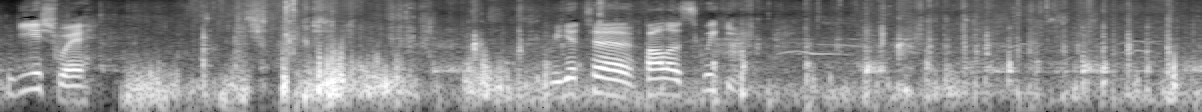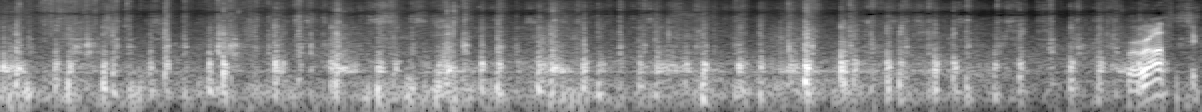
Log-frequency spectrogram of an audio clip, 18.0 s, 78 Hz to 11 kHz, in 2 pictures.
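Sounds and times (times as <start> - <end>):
longboard wheels rolling on concrete: 0.0 - 18.0
wheel clacks: 0.5 - 18.0.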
